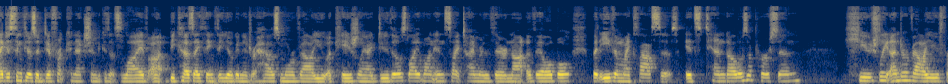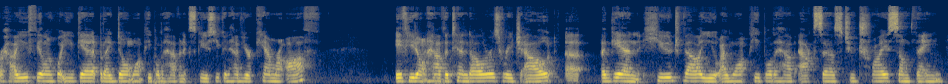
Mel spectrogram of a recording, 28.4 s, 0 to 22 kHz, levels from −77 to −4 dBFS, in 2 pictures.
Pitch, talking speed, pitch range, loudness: 155 Hz, 180 wpm, 150-160 Hz, -17 LUFS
